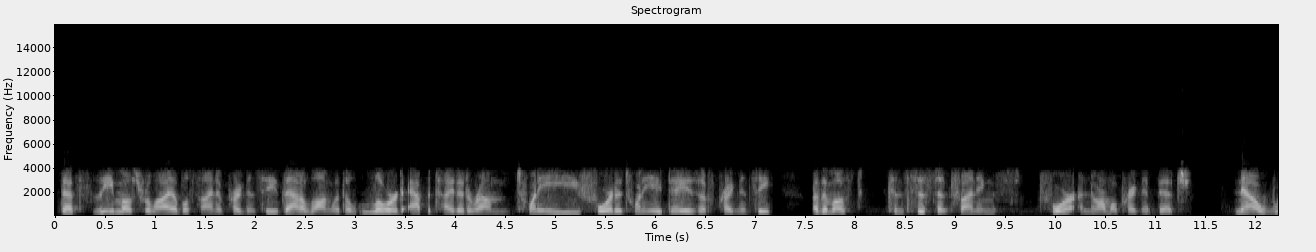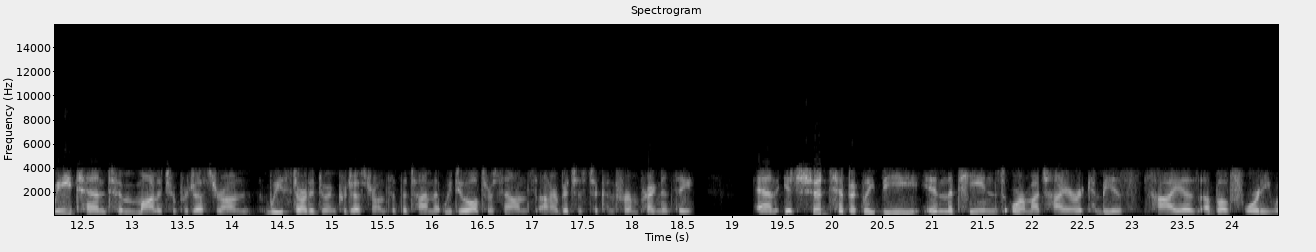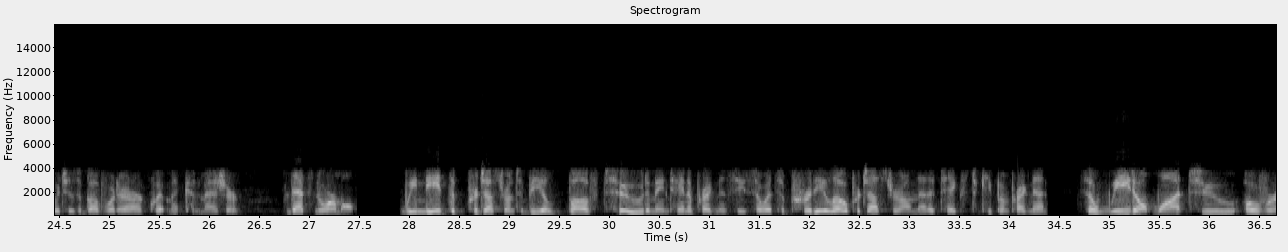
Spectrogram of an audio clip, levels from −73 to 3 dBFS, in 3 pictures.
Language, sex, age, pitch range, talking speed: English, female, 50-69, 145-180 Hz, 185 wpm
